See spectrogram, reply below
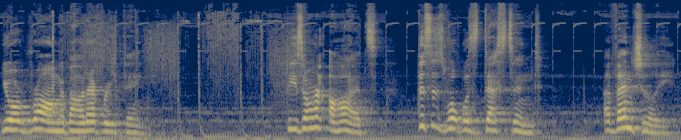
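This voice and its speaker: A woman voices a cold young female warrior bent on revenge in an anime fan drama. Her delivery is deliberate and accusing at a middle pitch. The sound is echoey, with light music behind. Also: natural voice. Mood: cold, resolute.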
